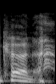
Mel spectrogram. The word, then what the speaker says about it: Koerner: I am Robin Kerner. So if you're Googling it, it's If You Can Keep It, Kerner. And Kerner is spelled Koerner.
